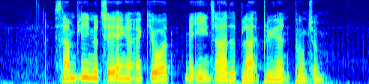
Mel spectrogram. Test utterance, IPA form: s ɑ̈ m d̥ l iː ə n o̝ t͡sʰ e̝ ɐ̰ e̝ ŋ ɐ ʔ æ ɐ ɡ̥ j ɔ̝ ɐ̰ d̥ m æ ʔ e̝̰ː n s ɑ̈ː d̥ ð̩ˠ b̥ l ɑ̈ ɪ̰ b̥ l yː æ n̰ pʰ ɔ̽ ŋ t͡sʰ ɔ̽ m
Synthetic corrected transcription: s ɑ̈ m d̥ l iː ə n o̝ t͡sʰ e̝ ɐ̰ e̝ ŋ ɐ ʔ æ ɐ ɡ̥ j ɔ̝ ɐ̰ d̥ m e ʔ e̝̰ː n s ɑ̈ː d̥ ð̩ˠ b̥ l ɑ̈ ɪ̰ b̥ l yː æ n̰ pʰ ɔ̽ ŋ t͡sʰ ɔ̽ m

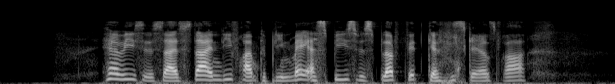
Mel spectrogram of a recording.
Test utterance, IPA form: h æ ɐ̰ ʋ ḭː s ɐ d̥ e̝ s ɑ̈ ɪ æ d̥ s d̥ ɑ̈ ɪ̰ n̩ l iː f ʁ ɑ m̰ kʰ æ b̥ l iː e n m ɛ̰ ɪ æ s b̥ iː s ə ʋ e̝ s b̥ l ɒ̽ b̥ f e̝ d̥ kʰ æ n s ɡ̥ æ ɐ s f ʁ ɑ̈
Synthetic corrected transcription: h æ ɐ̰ ʋ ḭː s ɐ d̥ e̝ s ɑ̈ ɪ æ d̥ s d̥ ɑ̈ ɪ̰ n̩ l iː f ʁ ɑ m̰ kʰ æ b̥ l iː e n m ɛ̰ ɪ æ s b̥ iː s ə ʋ e̝ s b̥ l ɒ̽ d̥ f e̝ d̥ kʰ æ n s ɡ̥ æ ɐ s f ʁ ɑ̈

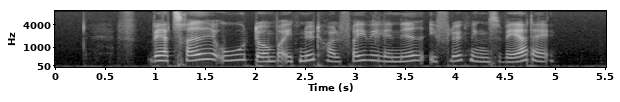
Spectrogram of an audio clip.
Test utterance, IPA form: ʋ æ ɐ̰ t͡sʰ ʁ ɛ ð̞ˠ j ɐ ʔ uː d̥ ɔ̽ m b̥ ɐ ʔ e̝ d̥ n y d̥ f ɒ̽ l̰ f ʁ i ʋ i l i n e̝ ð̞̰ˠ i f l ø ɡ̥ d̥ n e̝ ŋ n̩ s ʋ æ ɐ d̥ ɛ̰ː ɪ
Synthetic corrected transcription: ʋ æ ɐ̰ t͡sʰ ʁ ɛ ð̞ˠ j ə ʔ uː d̥ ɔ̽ m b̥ ɐ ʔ e̝ d̥ n y d̥ h ɒ̽ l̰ f ʁ i ʋ i l i n e̝ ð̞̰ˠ i f l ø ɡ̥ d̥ n e̝ ŋ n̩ s ʋ æ ɐ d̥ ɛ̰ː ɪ

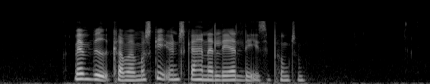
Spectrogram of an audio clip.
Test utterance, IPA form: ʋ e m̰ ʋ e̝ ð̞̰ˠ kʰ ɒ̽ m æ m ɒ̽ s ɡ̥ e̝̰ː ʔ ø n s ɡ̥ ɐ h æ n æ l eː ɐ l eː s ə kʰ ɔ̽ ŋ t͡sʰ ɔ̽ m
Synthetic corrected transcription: ʋ e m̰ ʋ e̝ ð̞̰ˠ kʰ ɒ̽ m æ m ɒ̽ s ɡ̥ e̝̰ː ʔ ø n s ɡ̥ ɐ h æ n æ l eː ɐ l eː s ə pʰ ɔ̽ ŋ t͡sʰ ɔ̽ m

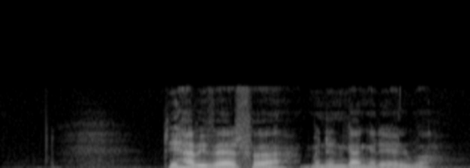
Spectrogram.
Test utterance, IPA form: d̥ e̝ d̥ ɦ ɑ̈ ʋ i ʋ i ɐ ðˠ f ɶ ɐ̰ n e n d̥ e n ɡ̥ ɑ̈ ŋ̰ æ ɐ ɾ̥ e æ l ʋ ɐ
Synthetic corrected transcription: d̥ e̝ ɦ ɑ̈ ʋ i ʋ æ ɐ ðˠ f ɶ ɐ̰ m e n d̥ e n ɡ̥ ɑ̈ ŋ̰ æ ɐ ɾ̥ e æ l ʋ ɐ

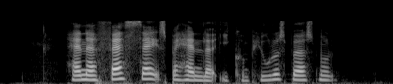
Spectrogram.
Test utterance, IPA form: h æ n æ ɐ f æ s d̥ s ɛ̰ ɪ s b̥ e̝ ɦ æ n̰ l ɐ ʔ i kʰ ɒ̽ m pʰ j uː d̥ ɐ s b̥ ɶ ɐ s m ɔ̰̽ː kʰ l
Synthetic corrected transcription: h æ n æ ɐ f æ s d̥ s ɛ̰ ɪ s b̥ e̝ ɦ æ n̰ l ɐ ʔ i kʰ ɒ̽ m pʰ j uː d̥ ɐ s b̥ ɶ ɐ s m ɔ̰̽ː l

